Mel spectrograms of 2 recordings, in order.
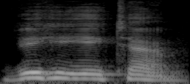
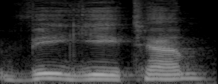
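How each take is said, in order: First: A soft, quick h sound is heard mid-word. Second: No h sound is heard mid-word. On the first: "the hey is very soft and fast" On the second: "often people will just say viyitem"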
